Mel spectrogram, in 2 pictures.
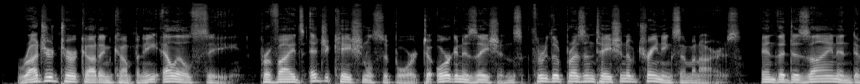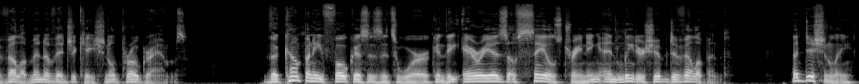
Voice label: corporate; business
